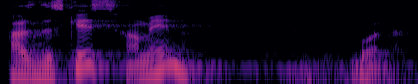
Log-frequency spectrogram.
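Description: A man's voice: medium pitch, big pitch swings, a bit bright. A male pastor preaching a sermon to a congregation, emphatic, asking them questions as he goes.

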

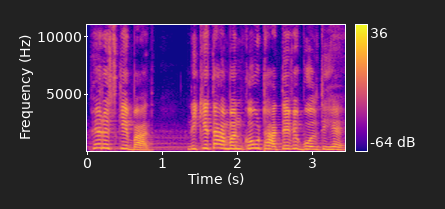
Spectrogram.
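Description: A woman's voice: high-pitched, expressive, normal speed, fairly bright tone. A woman narrating a scripted horror story with suspenseful storytelling.

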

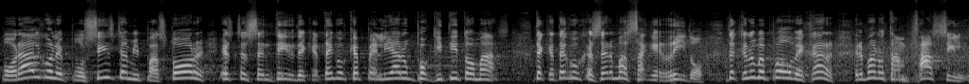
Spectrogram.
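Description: A man preaching a sermon, exhorting his congregation fervently and acting out church members in quick asides. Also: very high-pitched, lively intonation, creaky, bright, forceful tone, slight background noise. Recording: long hall reverb.

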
